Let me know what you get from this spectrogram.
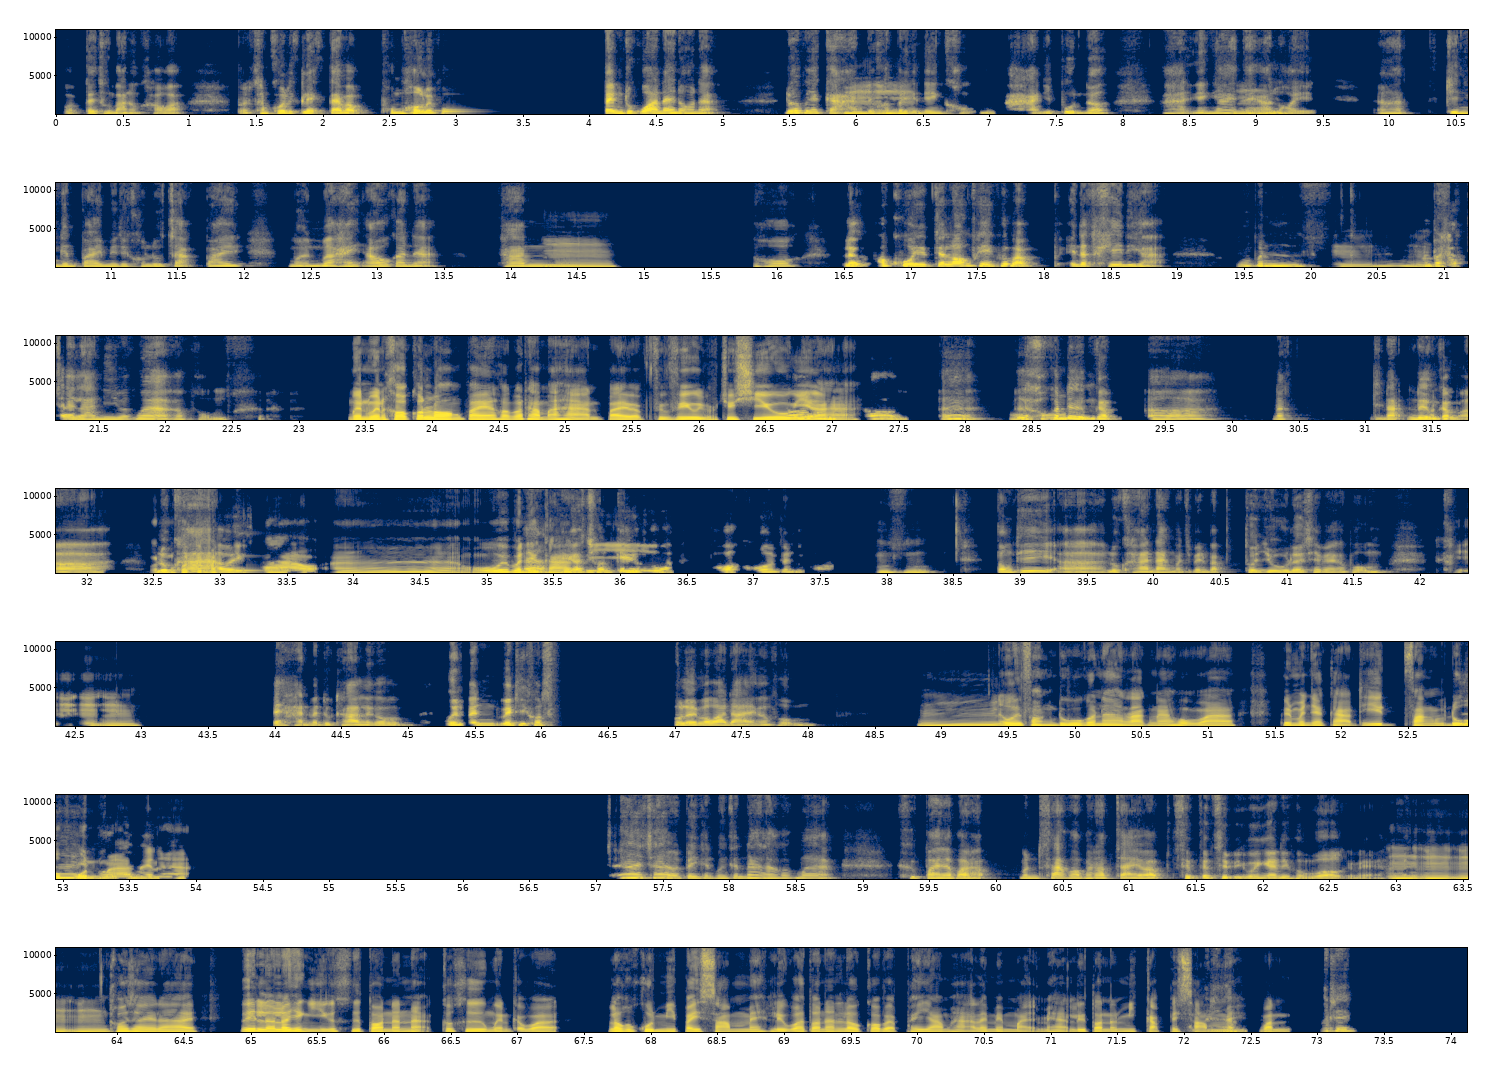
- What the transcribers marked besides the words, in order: distorted speech; in English: "แฮงเอาต์"; static; lip smack; chuckle; other background noise; unintelligible speech; chuckle; tapping
- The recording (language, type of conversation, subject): Thai, podcast, คุณเคยหลงทางแล้วบังเอิญเจอร้านอาหารอร่อยมากไหม?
